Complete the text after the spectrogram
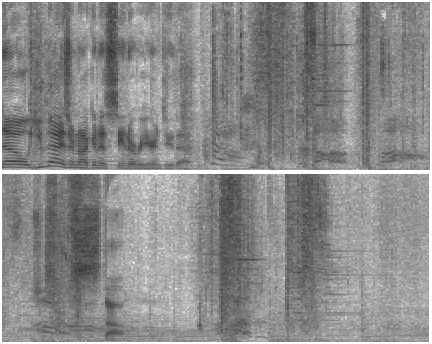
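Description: Swords clash and strike.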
